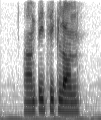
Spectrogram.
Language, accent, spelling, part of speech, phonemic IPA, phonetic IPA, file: Armenian, Eastern Armenian, անտիցիկլոն, noun, /ɑntit͡sʰikˈlon/, [ɑntit͡sʰiklón], Hy-անտիցիկլոն.ogg
- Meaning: anticyclone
